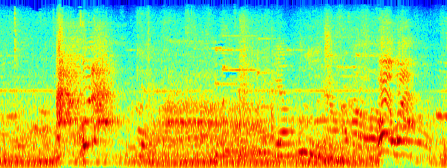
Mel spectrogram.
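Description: Voices crying out and speaking into a microphone, with short yelp-like cries; a steady background music bed stops abruptly with a click about half a second in.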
